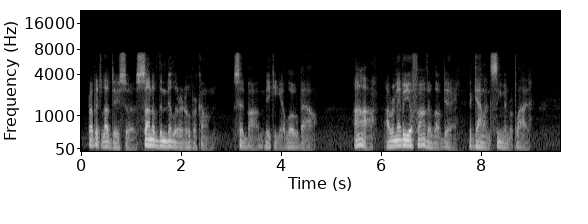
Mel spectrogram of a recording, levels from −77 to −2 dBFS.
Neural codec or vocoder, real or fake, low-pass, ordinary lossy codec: codec, 16 kHz, 0.8 kbps, ZipCodec; fake; 7.2 kHz; Opus, 64 kbps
